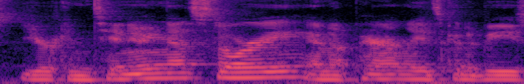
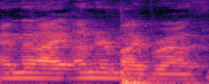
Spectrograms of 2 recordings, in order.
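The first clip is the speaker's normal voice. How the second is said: usual speaking voice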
